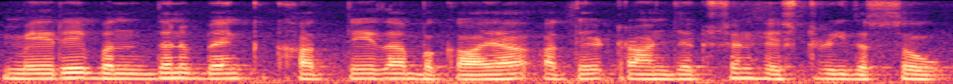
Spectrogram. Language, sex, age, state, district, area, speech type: Punjabi, male, 18-30, Punjab, Rupnagar, urban, read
